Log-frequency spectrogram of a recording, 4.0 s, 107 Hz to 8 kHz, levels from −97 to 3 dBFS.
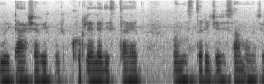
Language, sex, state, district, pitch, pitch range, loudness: Marathi, male, Maharashtra, Aurangabad, 110 Hz, 110-115 Hz, -18 LUFS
